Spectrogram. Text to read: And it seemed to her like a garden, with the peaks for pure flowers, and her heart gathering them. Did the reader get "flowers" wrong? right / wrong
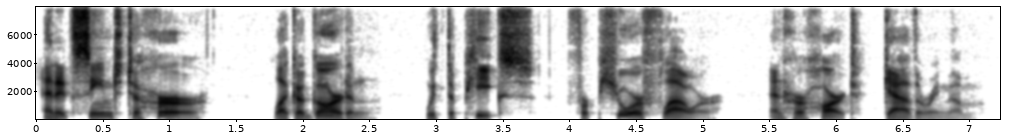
wrong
